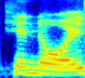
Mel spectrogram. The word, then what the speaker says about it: Pinoy: So it's like Panay and Pinoy. So it's the first pin and then oi.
